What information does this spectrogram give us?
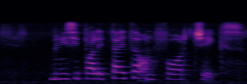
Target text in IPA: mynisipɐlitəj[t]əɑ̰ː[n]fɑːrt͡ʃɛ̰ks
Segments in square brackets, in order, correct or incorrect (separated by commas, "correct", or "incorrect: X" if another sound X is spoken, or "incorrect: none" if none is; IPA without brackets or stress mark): correct, correct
